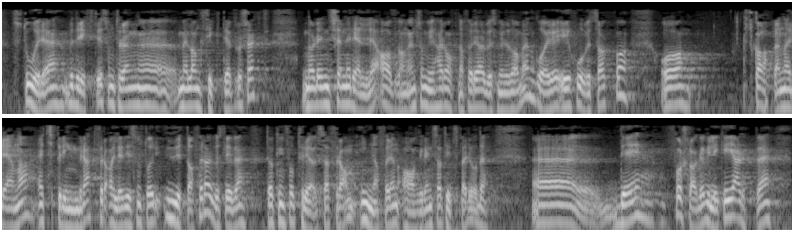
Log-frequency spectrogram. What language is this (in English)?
Norwegian Bokmål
